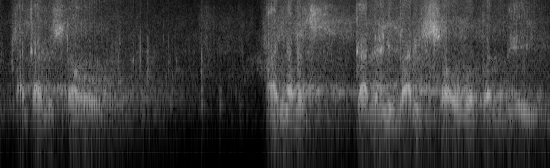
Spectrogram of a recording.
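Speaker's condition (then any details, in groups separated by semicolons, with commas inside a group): Laryngectomy; speaks using device in throat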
